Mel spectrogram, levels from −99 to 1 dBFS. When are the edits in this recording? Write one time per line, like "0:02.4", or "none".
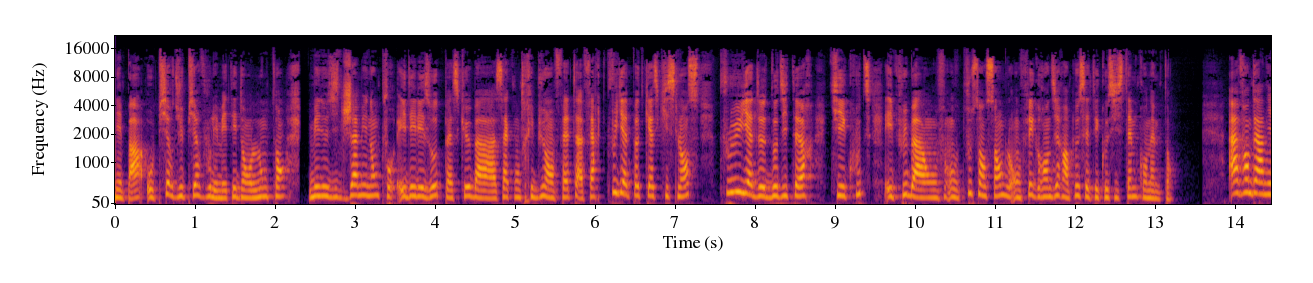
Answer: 0:06.1

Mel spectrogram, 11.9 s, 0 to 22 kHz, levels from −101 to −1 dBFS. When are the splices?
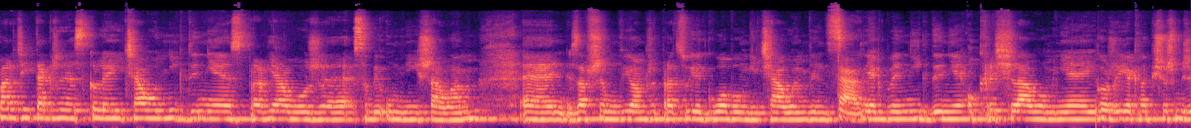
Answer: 0:11.0

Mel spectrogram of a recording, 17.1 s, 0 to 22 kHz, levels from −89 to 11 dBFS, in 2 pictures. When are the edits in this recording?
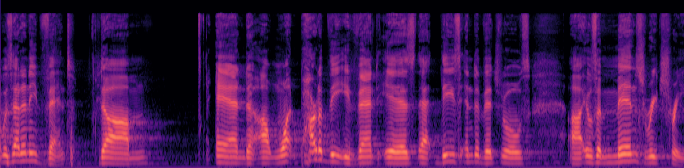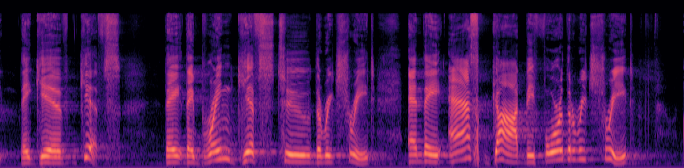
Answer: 0:01.2

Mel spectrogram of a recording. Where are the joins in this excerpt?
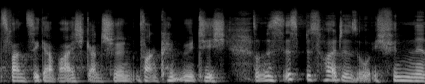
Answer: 0:02.5

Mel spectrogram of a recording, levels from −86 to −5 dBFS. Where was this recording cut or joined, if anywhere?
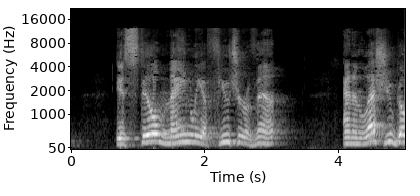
none

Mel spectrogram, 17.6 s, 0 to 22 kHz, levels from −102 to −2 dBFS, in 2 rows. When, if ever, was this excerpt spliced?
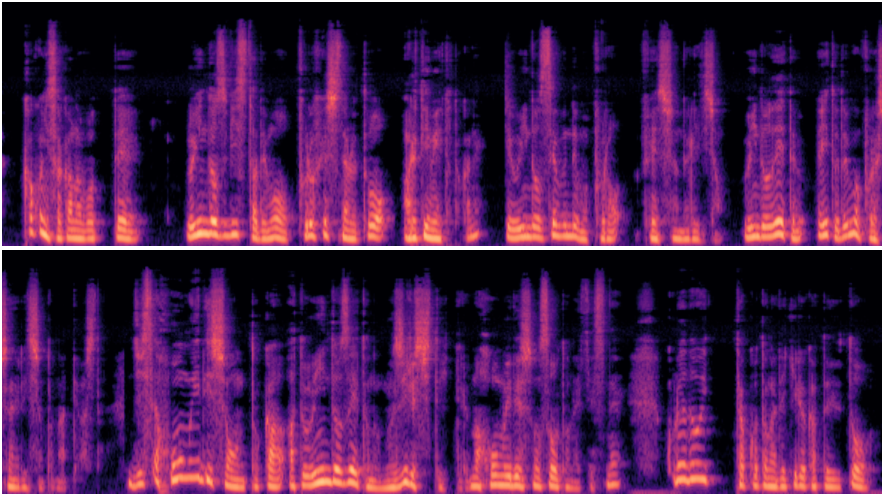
0:05.0

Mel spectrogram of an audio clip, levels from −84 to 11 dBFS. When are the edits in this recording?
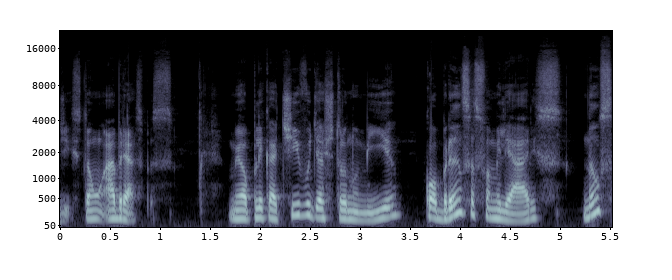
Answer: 0:01.5
0:03.6

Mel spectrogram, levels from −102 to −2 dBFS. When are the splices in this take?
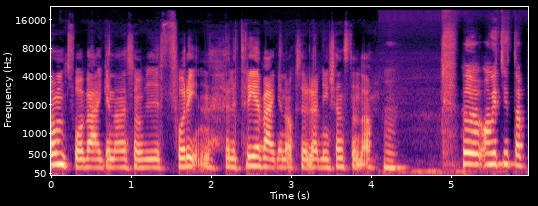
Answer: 0:04.1

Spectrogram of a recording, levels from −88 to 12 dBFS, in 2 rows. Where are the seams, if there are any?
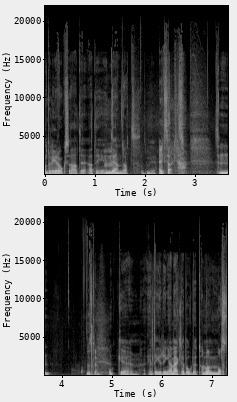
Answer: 0:03.4
0:05.0

